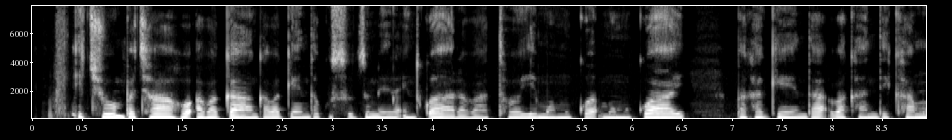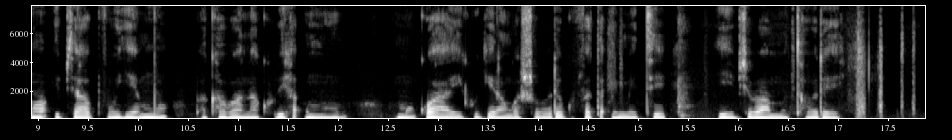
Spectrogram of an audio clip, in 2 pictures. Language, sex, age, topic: Rundi, female, 25-35, education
